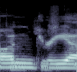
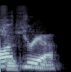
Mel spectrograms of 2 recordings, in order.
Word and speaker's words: Andrea: I've got alongside me today Dr. Andrea Adams Miller, my fabulous Andrea. Publicist. I've been teaching Frank how to say my name. – I know. – It's Andrea. Andrea.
